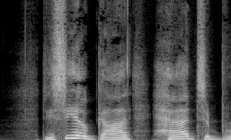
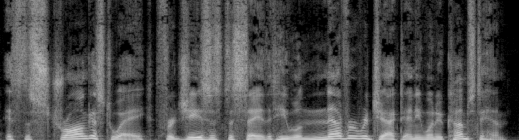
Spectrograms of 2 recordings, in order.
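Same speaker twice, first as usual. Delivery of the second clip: ordinary talk, nothing marked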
